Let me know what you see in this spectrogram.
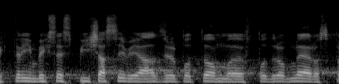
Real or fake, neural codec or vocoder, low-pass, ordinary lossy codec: fake; vocoder, 24 kHz, 100 mel bands, Vocos; 10.8 kHz; MP3, 64 kbps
